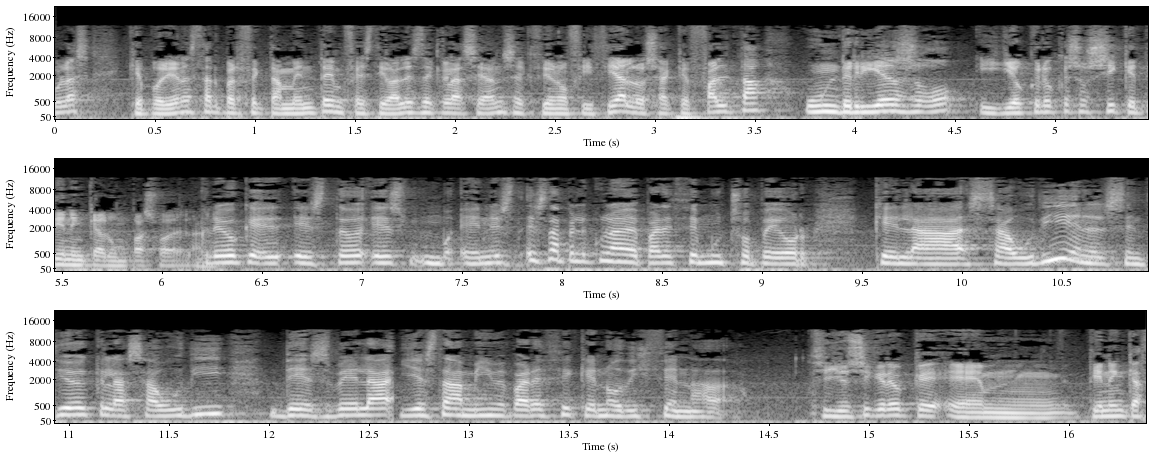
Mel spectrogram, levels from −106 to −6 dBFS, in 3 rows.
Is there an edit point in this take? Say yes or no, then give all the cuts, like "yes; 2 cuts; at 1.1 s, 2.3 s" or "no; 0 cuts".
yes; 2 cuts; at 6.2 s, 12.6 s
